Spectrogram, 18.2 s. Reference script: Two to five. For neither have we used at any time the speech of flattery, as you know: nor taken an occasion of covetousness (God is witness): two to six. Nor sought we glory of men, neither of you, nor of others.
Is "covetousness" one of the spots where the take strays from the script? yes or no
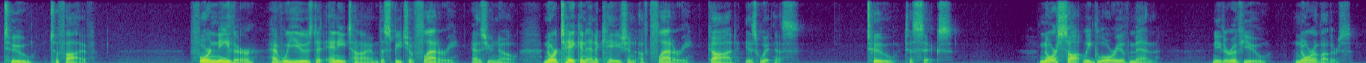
yes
